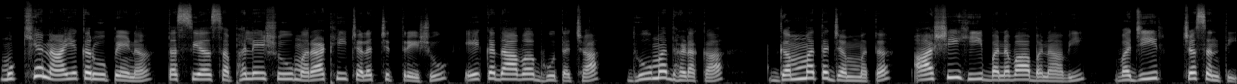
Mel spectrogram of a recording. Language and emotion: Sanskrit, neutral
